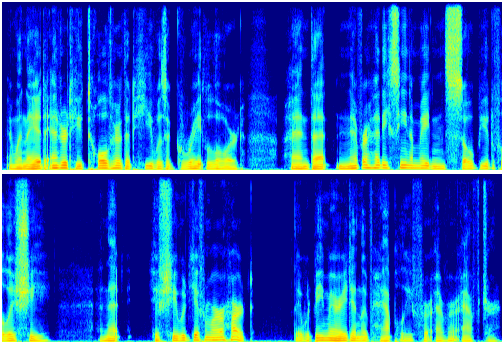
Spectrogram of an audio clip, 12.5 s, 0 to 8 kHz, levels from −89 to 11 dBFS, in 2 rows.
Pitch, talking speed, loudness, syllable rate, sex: 100 Hz, 215 wpm, -21 LUFS, 5.3 syllables/s, male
